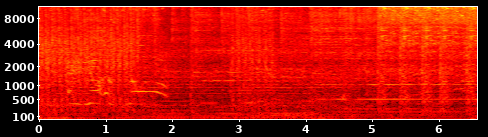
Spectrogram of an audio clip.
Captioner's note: guns firing; Hector speaking in foreign language; glass shatters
